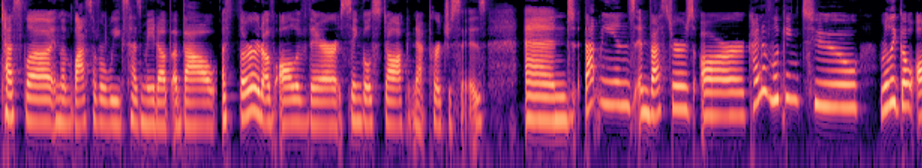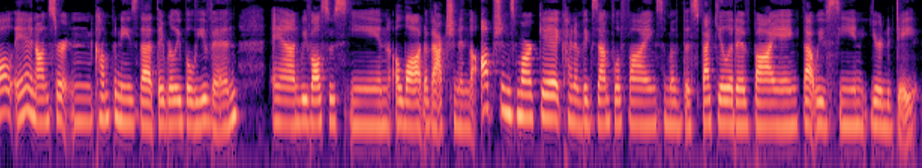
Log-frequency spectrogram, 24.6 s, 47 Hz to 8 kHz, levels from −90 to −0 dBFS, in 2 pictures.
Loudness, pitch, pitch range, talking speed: -18 LUFS, 190 Hz, 180-235 Hz, 165 wpm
